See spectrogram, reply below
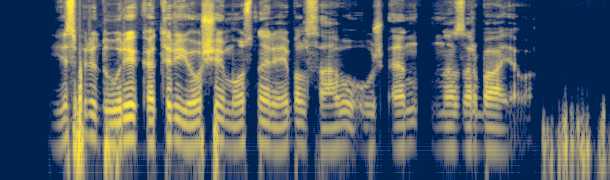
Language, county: Lithuanian, Marijampolė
